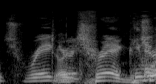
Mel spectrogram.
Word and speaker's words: Trig: And by the way, the kid's name, she named him Trick. Isn't that his name? Trig?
